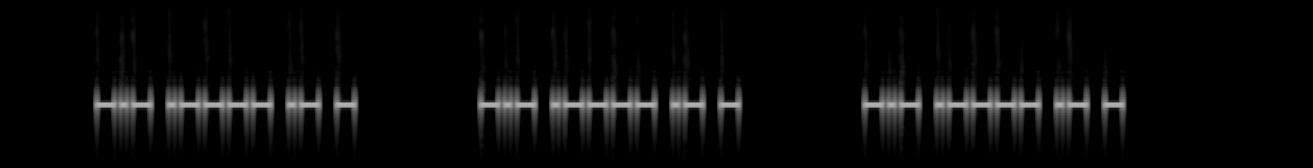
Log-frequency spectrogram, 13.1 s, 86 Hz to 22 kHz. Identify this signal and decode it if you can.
Morse code, heard as a keyed tone, about 21 wpm, 700 Hz. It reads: K1AT K1AT K1AT
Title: USA Call Signs - 4 Characters - Repeated 3x - 20wpm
